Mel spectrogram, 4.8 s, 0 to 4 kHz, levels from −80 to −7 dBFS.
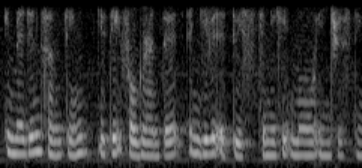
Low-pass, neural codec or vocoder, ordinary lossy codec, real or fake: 3.6 kHz; vocoder, 44.1 kHz, 128 mel bands every 512 samples, BigVGAN v2; none; fake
